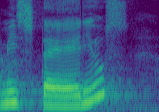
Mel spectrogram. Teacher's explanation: Porque a sílaba mais forte da palavra mistérios é o té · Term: paroxítona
